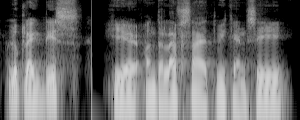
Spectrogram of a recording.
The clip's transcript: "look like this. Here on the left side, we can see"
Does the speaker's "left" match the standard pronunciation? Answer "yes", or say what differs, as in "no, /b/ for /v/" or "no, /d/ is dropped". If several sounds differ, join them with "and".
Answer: yes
